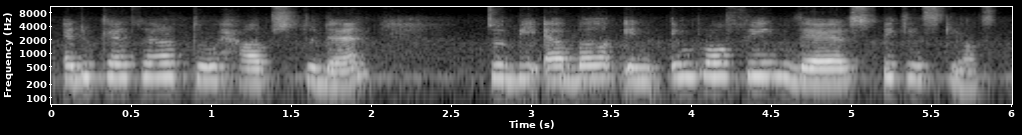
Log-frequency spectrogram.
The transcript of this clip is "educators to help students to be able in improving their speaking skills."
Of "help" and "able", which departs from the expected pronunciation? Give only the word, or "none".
none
